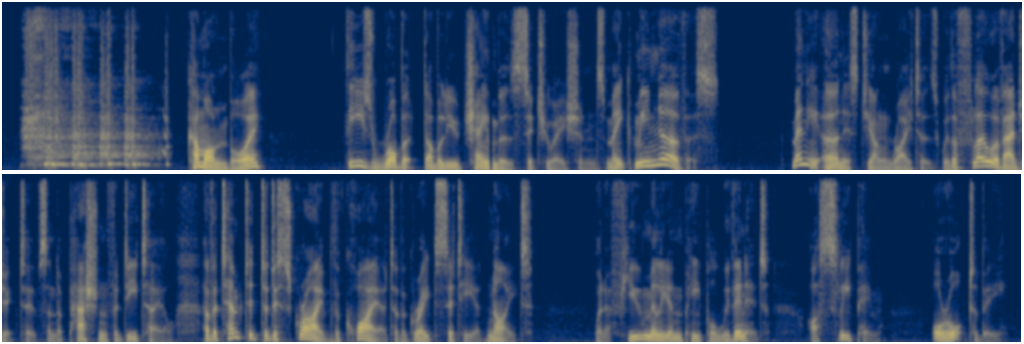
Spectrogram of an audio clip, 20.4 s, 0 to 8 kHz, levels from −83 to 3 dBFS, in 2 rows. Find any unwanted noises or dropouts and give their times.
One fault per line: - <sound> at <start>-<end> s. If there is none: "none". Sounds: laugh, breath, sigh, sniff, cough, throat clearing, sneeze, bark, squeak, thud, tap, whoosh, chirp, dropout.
- laugh at 0.2-1.7 s
- dropout at 4.9-4.9 s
